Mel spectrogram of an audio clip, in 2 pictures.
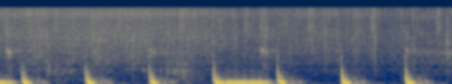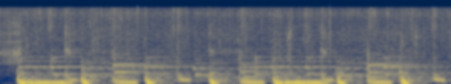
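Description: Par-cooked basmati rice sizzling as it is stir-fried in hot oil in a wok with a wooden spatula, a steady hiss. Background music with a steady beat plays over it, and a melody comes in about halfway through.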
